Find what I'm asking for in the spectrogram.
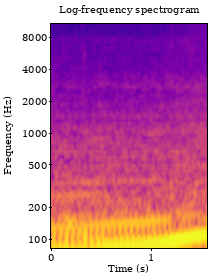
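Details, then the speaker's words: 1997 GM 6.5 diesel truck at full throttle: deep drone stays flat with little power, then about a second later the pitch jumps as it suddenly pulls; owner suspects injection pump or PMD, unconfirmed. "so full throttle right here not a whole lot of power full throttle then all of a sudden bam then it comes right into it"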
